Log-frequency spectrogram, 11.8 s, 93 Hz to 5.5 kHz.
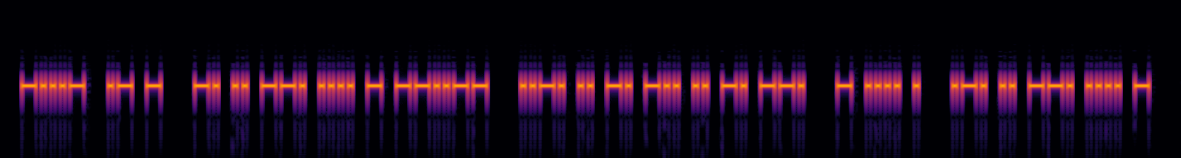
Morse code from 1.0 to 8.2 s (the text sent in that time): AT NIGHT, FINDING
